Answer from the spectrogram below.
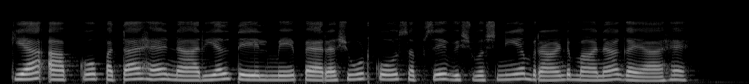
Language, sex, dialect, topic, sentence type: Hindi, female, Marwari Dhudhari, agriculture, statement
